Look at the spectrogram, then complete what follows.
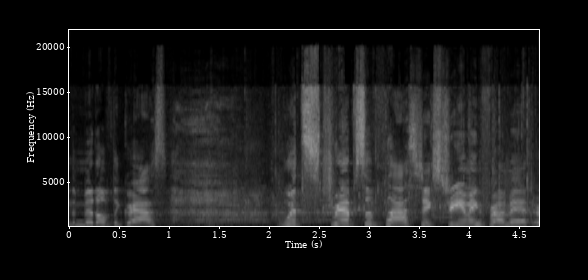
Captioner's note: crowd laughing and clapping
